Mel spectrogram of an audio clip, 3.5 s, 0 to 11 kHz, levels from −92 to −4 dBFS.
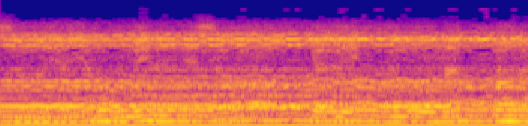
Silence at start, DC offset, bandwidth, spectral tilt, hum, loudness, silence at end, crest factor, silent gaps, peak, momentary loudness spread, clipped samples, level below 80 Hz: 0 s; 8%; 6.6 kHz; -7 dB/octave; none; -15 LUFS; 0 s; 14 dB; none; -2 dBFS; 1 LU; under 0.1%; -48 dBFS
